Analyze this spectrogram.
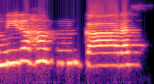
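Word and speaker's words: निरहङ्कारः: Nirmamo nirahankaras. Nirahankara Visarga is followed by sa. So we are changing the sound of Visarga into sa. Nirahankaras.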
